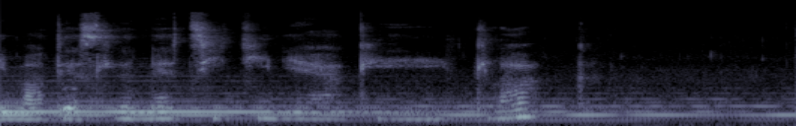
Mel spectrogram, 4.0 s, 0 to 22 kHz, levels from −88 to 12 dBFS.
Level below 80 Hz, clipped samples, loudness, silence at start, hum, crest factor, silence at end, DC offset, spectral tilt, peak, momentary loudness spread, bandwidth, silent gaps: -72 dBFS; under 0.1%; -33 LUFS; 0 s; none; 20 dB; 0 s; under 0.1%; -4.5 dB/octave; -14 dBFS; 14 LU; 15.5 kHz; none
